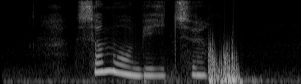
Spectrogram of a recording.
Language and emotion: Russian, sad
